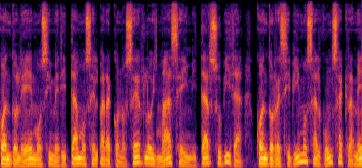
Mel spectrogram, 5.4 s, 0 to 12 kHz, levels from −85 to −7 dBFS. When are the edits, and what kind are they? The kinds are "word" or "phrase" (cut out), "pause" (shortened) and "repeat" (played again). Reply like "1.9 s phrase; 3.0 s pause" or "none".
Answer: 1.5 s word; 2.4 s word; 3.7 s pause

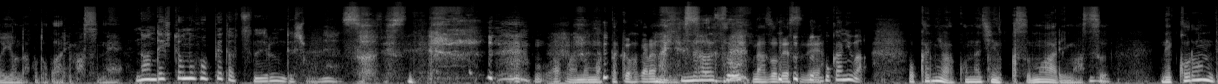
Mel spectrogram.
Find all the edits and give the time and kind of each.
1.3 s pause; 8.2 s phrase

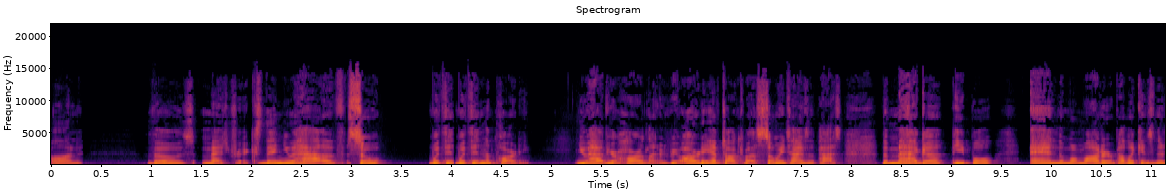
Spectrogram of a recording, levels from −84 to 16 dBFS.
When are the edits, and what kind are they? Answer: 4.0 s repeat

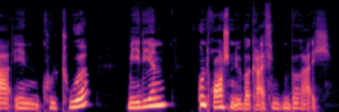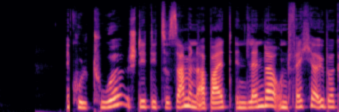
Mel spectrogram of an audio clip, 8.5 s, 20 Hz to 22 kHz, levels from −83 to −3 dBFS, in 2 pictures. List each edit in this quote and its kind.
2.6 s word; 5.1 s word

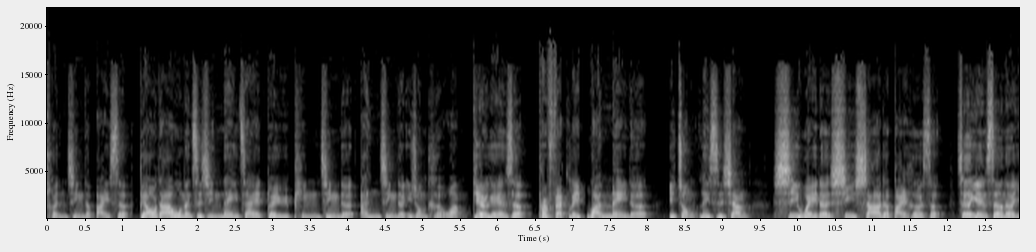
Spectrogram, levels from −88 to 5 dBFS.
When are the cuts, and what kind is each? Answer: 1.1 s pause; 7.2 s word

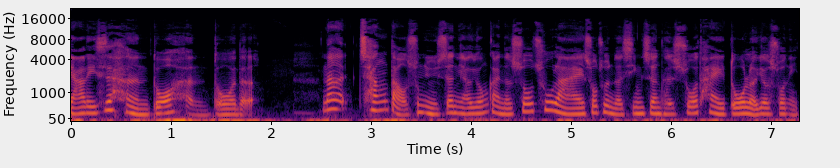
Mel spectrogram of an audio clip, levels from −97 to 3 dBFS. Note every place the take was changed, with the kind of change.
3.5 s word

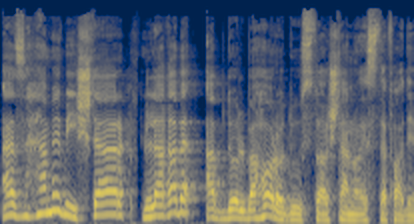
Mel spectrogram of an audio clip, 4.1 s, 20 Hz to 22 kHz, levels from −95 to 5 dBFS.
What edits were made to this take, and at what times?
1.4 s pause

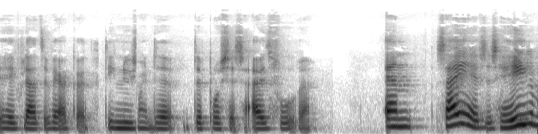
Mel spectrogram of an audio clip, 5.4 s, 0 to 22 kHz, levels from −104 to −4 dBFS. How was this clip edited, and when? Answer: 1.0 s pause; 1.4 s word; 3.3 s pause

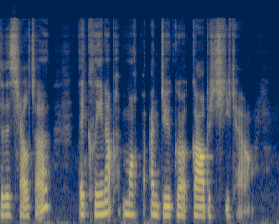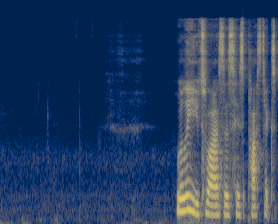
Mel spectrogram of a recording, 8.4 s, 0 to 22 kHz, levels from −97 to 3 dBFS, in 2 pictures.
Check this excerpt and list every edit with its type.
none

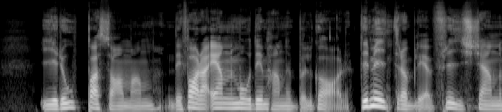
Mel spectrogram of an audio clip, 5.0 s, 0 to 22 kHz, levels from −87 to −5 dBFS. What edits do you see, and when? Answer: 1.8 s word; 2.7 s phrase; 3.6 s pause

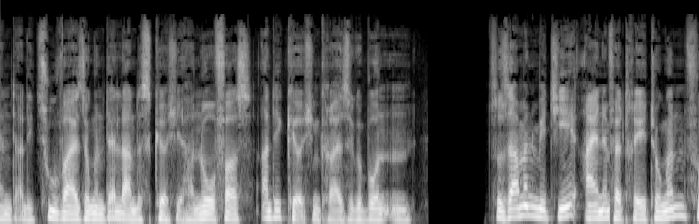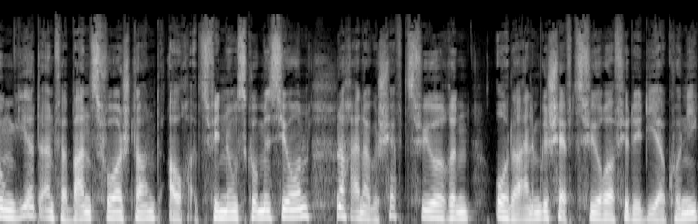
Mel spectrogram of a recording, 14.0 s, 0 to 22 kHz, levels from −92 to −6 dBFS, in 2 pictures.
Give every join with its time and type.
6.1 s phrase; 10.4 s word

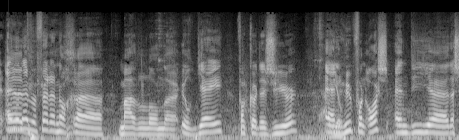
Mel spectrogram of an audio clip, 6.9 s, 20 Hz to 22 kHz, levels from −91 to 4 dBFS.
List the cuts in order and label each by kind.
none

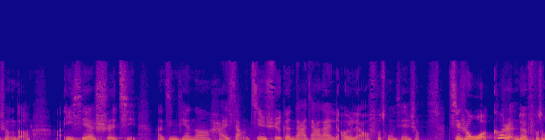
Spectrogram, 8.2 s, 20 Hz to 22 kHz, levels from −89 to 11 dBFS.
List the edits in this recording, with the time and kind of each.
6.7 s pause

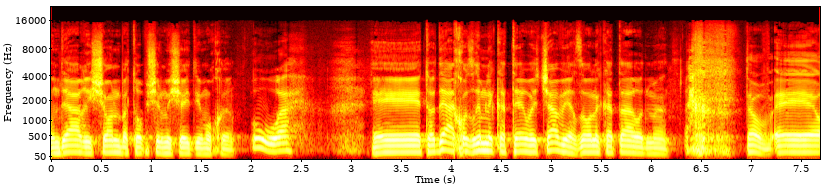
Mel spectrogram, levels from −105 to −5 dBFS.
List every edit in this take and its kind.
4.0 s word

